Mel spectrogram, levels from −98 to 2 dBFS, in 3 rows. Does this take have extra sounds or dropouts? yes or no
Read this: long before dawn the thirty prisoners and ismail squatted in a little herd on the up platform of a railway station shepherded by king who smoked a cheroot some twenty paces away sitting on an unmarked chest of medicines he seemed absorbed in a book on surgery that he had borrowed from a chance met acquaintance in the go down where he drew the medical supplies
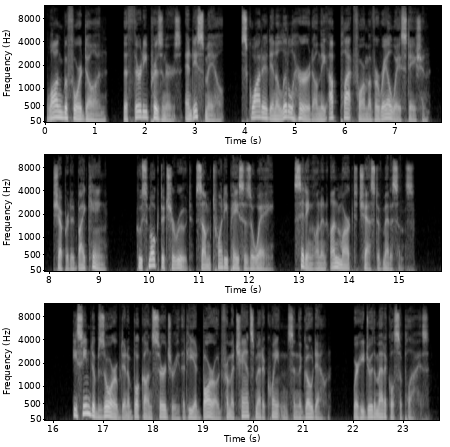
no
